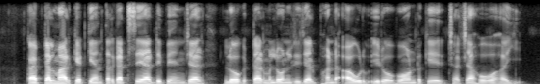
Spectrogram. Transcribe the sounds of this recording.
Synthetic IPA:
kapi̥ʈəlmaɾkeʈkeənt̪əɾɡət̪seəɾɖipend͡ʒəɾ | loɡʈəɾmlonɾid͡ʒəɾbbʱəɳɖə̰ɽḭɾoboɳɖket͡ʃʰəɾt͡ʃaɦoβəɦəj

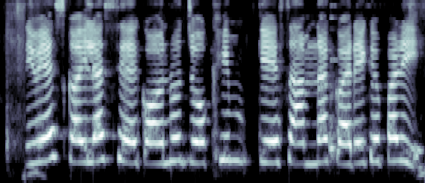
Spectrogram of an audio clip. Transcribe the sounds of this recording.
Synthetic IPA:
niʋeskəjlasekɔnod͡ʒokʰimkesamnakəɾekepəɽi

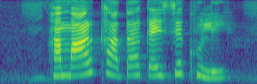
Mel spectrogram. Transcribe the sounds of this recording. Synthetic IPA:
hɐmaːɾkʰaːt̪akəɪsekʰʊli

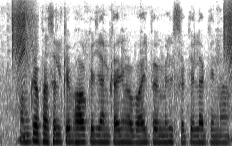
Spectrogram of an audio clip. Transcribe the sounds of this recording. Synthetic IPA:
həmkepʰəsəlkebʱaːwked͡ʒaːnkaːɾimoːbaːɪlpɐɾmɪlsəkelakena

